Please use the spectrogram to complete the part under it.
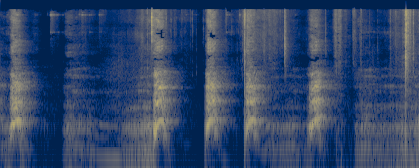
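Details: Domestic Great Dane objecting to a measuring tape, giving about six loud, rough barks at uneven intervals, some doubled, with brief quiet stretches between.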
